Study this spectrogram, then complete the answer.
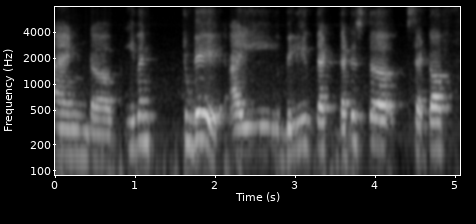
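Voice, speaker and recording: A man's high voice with a Keralan accent. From India, Hyderabad (Telangana). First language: Malayalam. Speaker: educator, school principal. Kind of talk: podcast interview. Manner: hesitant, many fillers.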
